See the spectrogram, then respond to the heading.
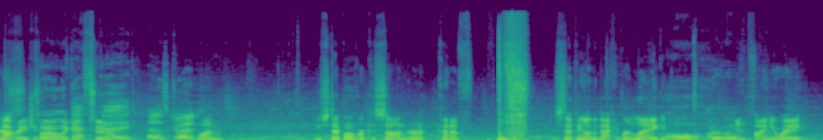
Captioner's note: impact noise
